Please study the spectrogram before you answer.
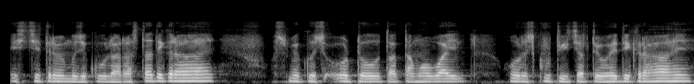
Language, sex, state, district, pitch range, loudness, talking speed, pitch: Hindi, male, Arunachal Pradesh, Lower Dibang Valley, 130-145 Hz, -16 LUFS, 180 wpm, 135 Hz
